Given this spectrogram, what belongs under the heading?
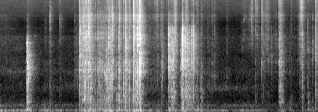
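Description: Tarot cards shuffled by hand in quick bursts of crisp riffling and slapping, close and moderately loud, with brief pauses between rounds and no talking.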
